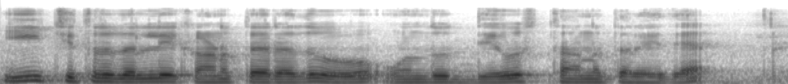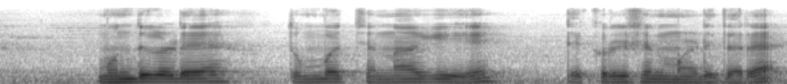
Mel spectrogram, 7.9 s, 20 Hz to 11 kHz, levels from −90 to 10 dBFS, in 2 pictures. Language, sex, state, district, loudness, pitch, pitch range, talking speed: Kannada, male, Karnataka, Bellary, -17 LUFS, 120 Hz, 115-130 Hz, 105 wpm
